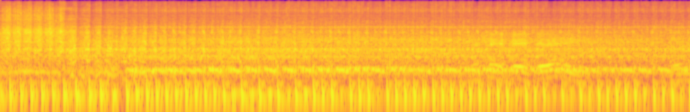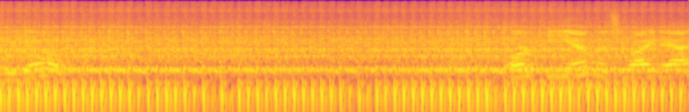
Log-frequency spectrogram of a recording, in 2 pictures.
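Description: A BlackHawk paramotor engine on a LowBoy III Quad frame cranks and catches, then settles into a loud, close, steady idle with a rapid even pulse, with people talking over it.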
